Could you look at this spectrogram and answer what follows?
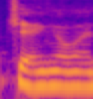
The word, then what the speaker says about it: Django: Best Picture, in alphabetical order, Amour, Argo, Beast of the Southern Wild, Django Unchained, because it starts with a D, but that D is silent.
